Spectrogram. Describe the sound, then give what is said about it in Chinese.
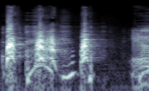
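A person imitates a small dog's yappy barking: three sharp, high-pitched barks in quick succession, followed by a brief pause and a shorter, whiny yip at the end. “你是想要学狗叫吗？”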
